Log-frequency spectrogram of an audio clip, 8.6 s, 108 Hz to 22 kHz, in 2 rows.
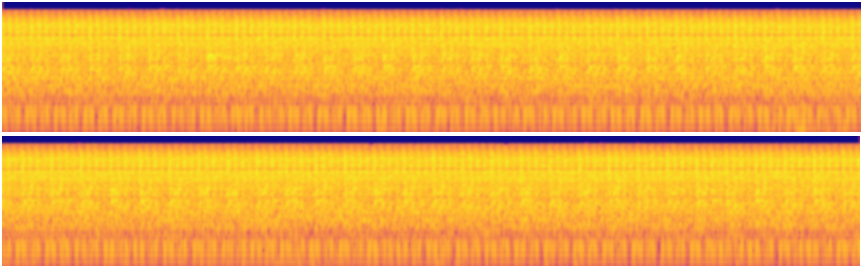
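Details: VW Polo sedan with CFN engine, cold start in the morning after a night at about 10°C outside: a steady, sharp ticking knock about two per second over an even cold idle; metallic engine knock, cause unknown.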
